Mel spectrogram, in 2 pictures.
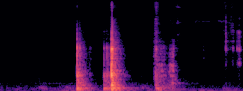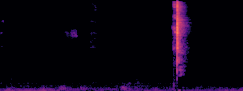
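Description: Damned Designs flipper folding knife being flipped open and closed: a quick run of sharp metallic clicks and snaps of blade and lock about a second in, lighter clicks after, and a single crisp snap of the blade locking open near the end.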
